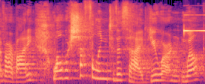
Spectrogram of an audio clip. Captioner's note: timer beeps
